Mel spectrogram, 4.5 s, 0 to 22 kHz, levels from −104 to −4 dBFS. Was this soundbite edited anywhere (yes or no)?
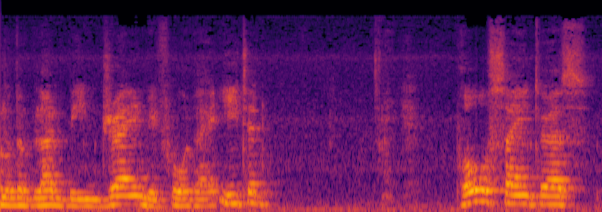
no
